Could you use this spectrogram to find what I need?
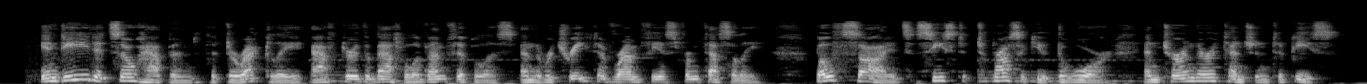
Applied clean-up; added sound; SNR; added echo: classical method WPE with log-MMSE.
